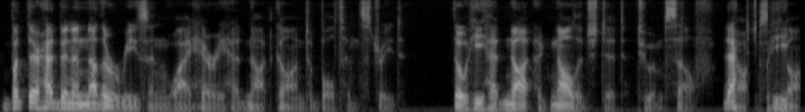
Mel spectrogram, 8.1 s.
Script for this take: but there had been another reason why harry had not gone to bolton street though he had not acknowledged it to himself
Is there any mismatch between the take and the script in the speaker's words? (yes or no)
yes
